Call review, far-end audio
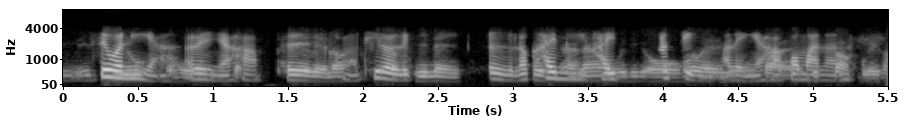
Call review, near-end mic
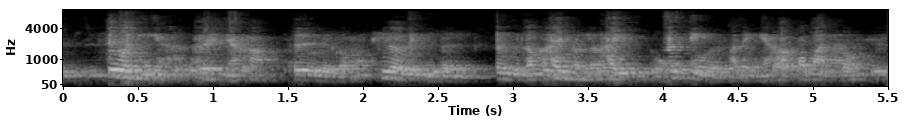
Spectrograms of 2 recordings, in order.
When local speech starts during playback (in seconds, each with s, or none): none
